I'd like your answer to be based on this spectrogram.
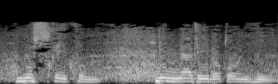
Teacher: قرأوا بضم النون في هذا اللفظ في الموضعين في موضع النحل وفي موضع المؤمنون، وقرأ غيرهم بفتح هذه النون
